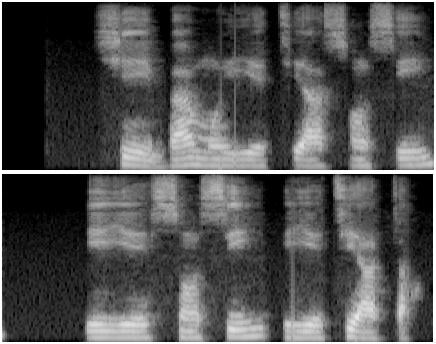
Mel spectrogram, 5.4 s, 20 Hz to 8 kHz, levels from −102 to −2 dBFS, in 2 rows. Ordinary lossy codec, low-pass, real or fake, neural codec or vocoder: none; none; real; none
